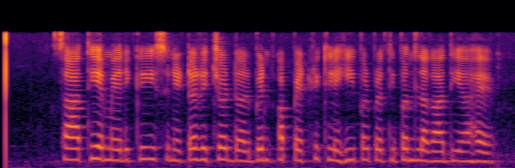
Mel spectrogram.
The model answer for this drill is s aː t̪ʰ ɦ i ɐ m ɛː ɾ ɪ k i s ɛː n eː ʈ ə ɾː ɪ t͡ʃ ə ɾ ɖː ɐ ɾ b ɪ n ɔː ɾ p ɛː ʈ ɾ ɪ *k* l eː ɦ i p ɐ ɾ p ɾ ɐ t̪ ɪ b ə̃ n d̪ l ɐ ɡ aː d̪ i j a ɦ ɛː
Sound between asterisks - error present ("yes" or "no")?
no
